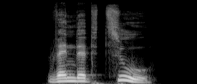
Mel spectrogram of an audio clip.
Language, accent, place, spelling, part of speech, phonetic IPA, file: German, Germany, Berlin, wendet zu, verb, [ˌvɛndət ˈt͡suː], De-wendet zu.ogg
- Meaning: inflection of zuwenden: 1. second-person plural present 2. third-person singular present 3. plural imperative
